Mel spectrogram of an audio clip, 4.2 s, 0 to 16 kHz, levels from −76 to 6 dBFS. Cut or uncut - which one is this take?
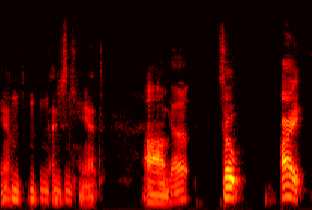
uncut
